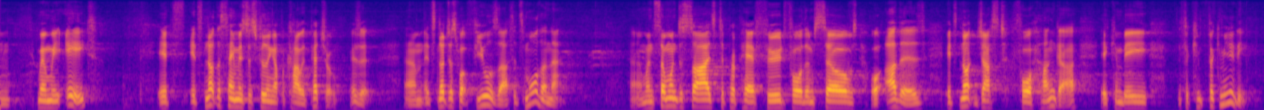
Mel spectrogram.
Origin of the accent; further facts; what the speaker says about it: Australia; I didn't grow up going to church, and so as an Aussie kid in the 90s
